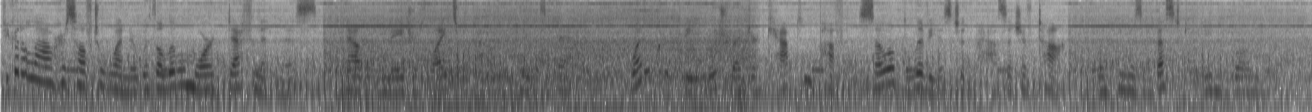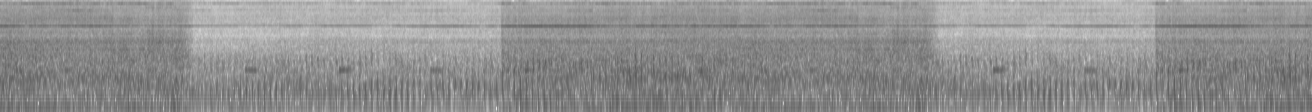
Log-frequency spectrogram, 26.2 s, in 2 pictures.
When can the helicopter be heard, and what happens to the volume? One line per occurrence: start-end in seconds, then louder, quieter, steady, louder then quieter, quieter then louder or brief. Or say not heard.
0.0-26.2 quieter.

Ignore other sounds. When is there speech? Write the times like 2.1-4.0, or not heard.
0.0-12.8.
